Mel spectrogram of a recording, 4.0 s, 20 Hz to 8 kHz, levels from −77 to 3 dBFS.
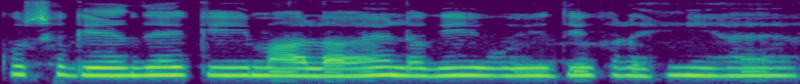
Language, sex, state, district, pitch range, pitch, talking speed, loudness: Hindi, female, Uttar Pradesh, Lucknow, 230-240 Hz, 235 Hz, 135 wpm, -14 LUFS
